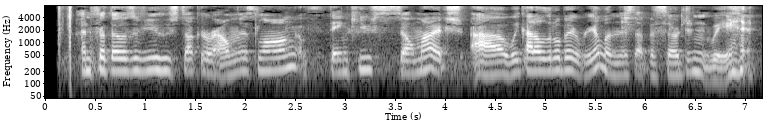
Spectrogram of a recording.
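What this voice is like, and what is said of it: Strained, failing voice. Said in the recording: “I'm clearly losing my voice, so please forgive me for the way that I sound.”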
